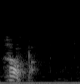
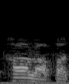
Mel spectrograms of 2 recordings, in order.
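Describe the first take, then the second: First: No vowel is sounded between r and p. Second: A vowel is sounded between r and p. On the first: The speaker calls it right. "カーパーというふうに言うと、これは発音できます" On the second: The speaker calls it wrong. "カーラーパーじゃなくて"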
